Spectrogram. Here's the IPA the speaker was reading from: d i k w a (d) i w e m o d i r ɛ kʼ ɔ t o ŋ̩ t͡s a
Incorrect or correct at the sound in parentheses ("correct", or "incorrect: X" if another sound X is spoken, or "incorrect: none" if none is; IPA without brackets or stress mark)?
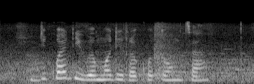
correct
